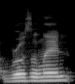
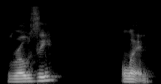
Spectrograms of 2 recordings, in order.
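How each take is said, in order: First: The middle vowel is short and reduced. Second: The middle vowel is a full 'ee' sound. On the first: This is the accepted way to say the name. "I know it's pronounced uh, Rosalind" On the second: This is a deliberate joke version of the name. "I'm gonna pr- pronounce it Rosie Lynn"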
